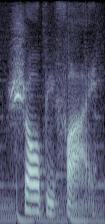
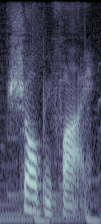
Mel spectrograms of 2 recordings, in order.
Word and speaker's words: Shopify: Su correcta pronunciación es Shopify, Shopify.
